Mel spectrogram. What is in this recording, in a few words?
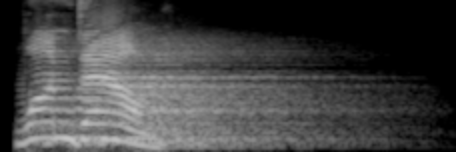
crew enemy defeat, female; Dialog; Warframe; Railjack Crew; Steel Meridian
